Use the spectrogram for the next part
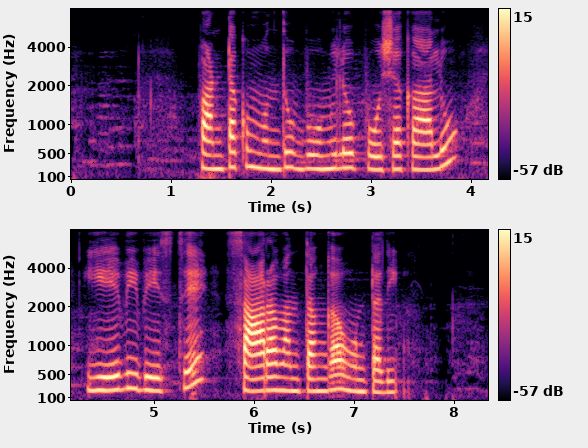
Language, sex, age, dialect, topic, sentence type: Telugu, female, 18-24, Telangana, agriculture, question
